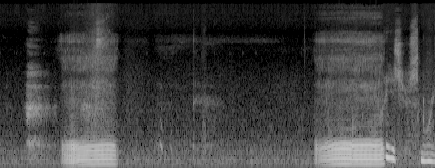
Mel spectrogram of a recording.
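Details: Sleeping dog snoring very loudly: two loud, drawn-out rattling snores with a buzzing, droning tone, separated by quiet pauses.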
